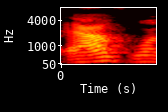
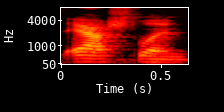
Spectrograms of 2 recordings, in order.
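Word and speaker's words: Aislinn: i know that um it's spelled a-i-s-l-i-n-n so it's like aslin i when i first thought i was like athlean i was like isn't that the lion and narnia like and i'm gonna be thinking of like a talking like teddy bear like what am i doing uh so no but it's ashlynn but you know because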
